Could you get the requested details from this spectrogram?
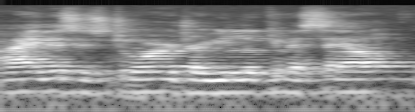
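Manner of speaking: very low, flat, mechanical, robotic computer monotone. Showing how not to sound when reading a sales call script: flat, robotic delivery. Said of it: "you're like a computer. You know what I mean? ... You don't want to sound like that".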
